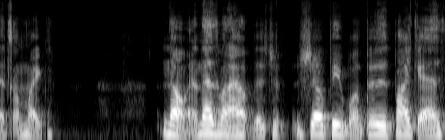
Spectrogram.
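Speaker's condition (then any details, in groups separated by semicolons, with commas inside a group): Cerebral palsy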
